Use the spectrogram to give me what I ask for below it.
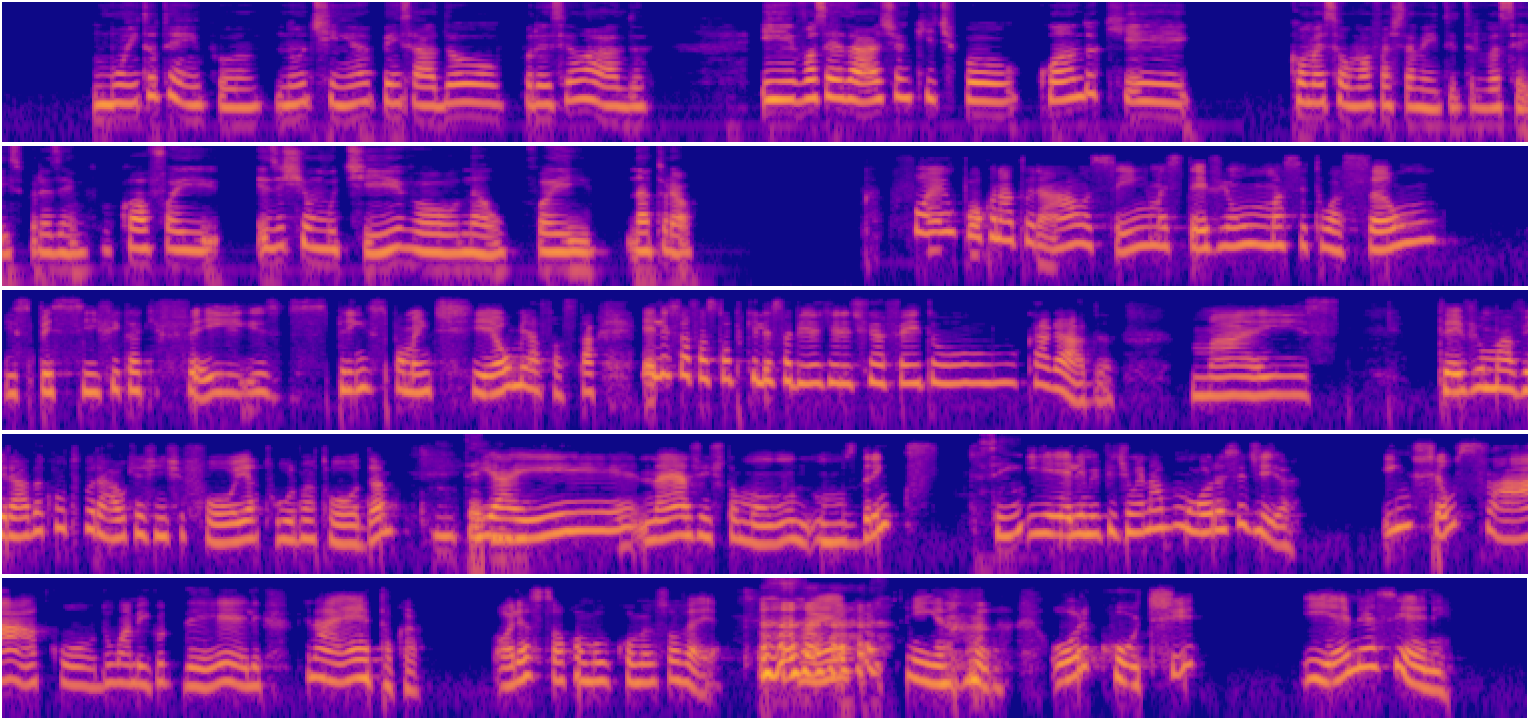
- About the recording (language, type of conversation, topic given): Portuguese, podcast, Que faixa marcou seu primeiro amor?
- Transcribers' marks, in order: other background noise; tapping; laugh; laughing while speaking: "tinha"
